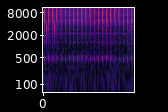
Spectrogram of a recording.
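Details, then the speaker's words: Crisp, even ticks about twelve per second from an injector driven on a Power Probe demo board, the tool light confirming a good injector signal from the PCM. "back probing into the injector circuit the tool is gonna respond like this this is now you're annoyed light telling you you're getting a good signal to the injector from the PCM"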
